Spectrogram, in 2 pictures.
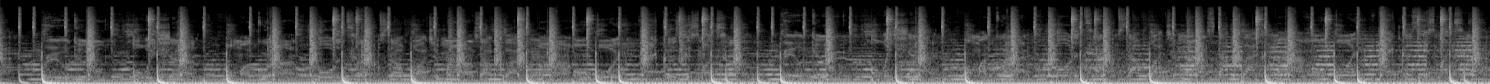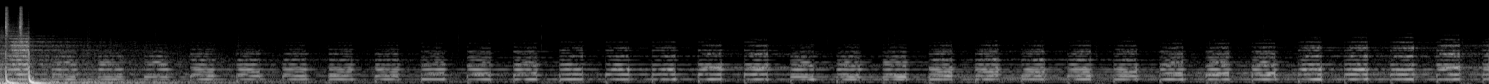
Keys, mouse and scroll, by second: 0.4 click, 0.5 Tab, 0.9 middle click, 1.1 KP_Divide, 1.7 click, 1.9 shift+click, 2.0 x, 2.4 middle click, 2.9 click, 3.1 shift+click, 3.2 x, 3.5-4.5 middle drag, 4.8 click, 5.6 alt+shift+click, 6.9 u, 8.4 middle click, 8.5-8.8 scroll down 3, 8.8 KP_Divide, 9.3 Tab, 9.9 click, 10.8 middle click, 11.3 scroll down 1, 11.5-13.1 shift+middle drag, 13.1 click, 13.2 shift+middle click, 13.4 scroll up 5, 13.6-14.0 scroll down 2, 14.0 KP_Divide, 14.2 Tab, 14.8 click, 14.9 x, 15.2 middle click, 15.9 click, 15.9 x, 16.5 middle click, 17.1 alt+click, 17.8 u, 19.9 g, 20.3 middle click, 21.0 KP_Divide, 21.2 scroll down 2, 21.4 Tab, 22.4 click, 22.7-23.9 shift+middle drag, 23.9-24.6 scroll down 1, 24.6 click, 24.8 shift+middle click, 24.9 scroll up 2, 25.1 Tab, 25.4 middle click, 25.7 a, 26.7 u, 27.2 Tab, 28.1 click, 28.4-29.2 scroll down 3.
